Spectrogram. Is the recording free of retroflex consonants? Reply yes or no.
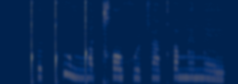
no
